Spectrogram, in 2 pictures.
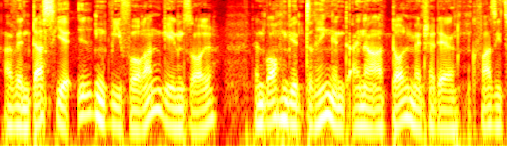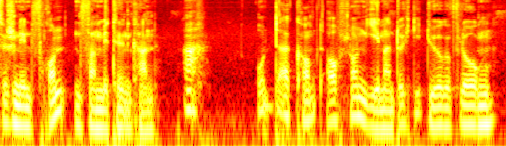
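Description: An actor playing a wry narrator, giving dry scripted commentary in a comedic audio drama. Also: male voice, low-pitched, animated, brisk, warm tone. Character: wry storyteller commenting on the muddle.

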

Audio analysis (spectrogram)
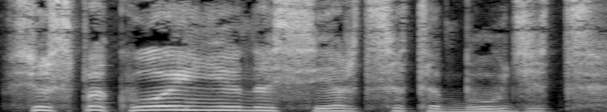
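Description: A woman's voice: mid-range voice, lively intonation, takes it slowly, dark tone, no echo, clean studio sound. A woman playing a kindly, forgetful, pious landowner lady in a radio play, with a fussy, sighing way of exclaiming. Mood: anxious, caring. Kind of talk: Soviet-style radio theatre acting.

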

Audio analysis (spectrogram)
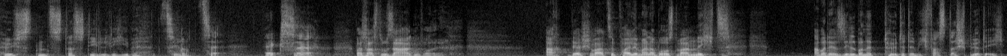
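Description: Weary, defiant wanderer, medium pitch, intense and brusque, for a 1950s German radio drama. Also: male voice, expressive, slow. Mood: anguished. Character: Odysseus, weary, scarred middle-aged wanderer, brusque and defiant.

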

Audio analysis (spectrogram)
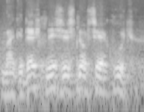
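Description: An actor playing a proud, frail old painter in a radio drama, terse and suspicious. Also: male voice, mid-range voice, normal speed, highs cut off, background noise, close to an everyday voice. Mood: indignant. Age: older. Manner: imperious, challenging, terse.

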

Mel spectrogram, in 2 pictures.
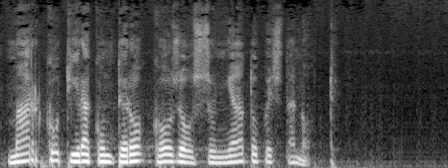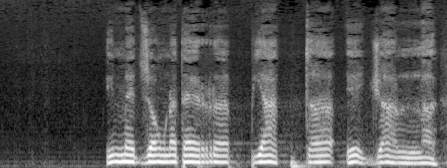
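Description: A male actor as a melancholy emperor, husky and unhurried. He declaims his musings in an imperious, brooding way, as in a staged literary reading, leaving long pauses. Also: on the high side, mellow, big-room sound, voice pushed down. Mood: dreamy, brooding.

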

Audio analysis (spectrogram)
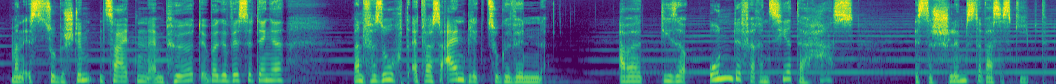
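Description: An actress playing an introspective young woman who reads her diary in a radio play, earnest and confessional, with a breathy voice. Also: on the low side, natural voice. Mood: earnest, resolute. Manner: reflective, measured, earnest, confessional. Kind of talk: literary radio play monologue, intimate diary narration.

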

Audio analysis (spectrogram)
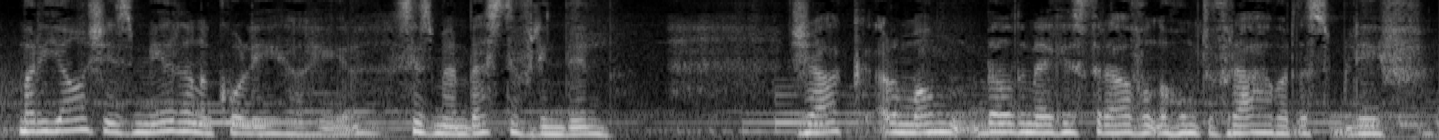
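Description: A Flemish woman as a bank employee in a radio drama, played by an actress. She is polite and formal, uneasy and careful. Music plays clearly underneath. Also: low voice, brisk, lightly acted. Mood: anxious. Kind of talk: naturalistic radio drama dialogue. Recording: music behind the dialogue.

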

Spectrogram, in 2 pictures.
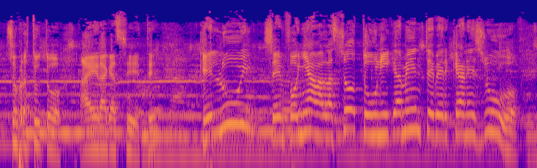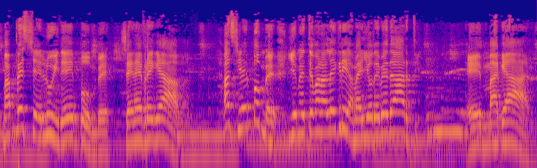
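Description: High-voiced man narrating over music. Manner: expressive storytelling with lively shifts in pace. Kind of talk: dramatic literary reading for radio theatre.

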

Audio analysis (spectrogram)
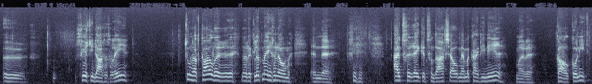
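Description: An actor playing a nervous, defensive young nightclub entertainer in a radio play, with a hesitant, evasive way of talking. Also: male voice, fairly high pitch, moderate pace, pauses often, close to an everyday voice. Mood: uneasy. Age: young adult.

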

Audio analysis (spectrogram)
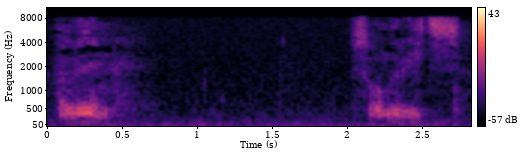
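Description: An actor playing a desperate lone space castaway with a Netherlands Dutch accent, talking to himself haltingly in a 1960s radio drama. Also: male voice, dark tone. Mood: dazed, forlorn. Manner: halting, repeats himself, talks to himself.

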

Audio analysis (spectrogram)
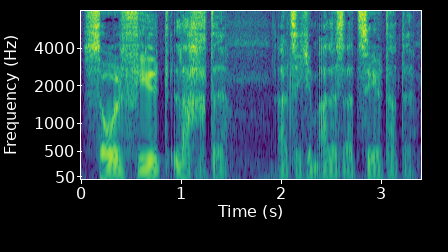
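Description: A man narrating a radio play in first person, calm and reflective. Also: low-pitched, slow pace, gravelly, husky, no echo.

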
